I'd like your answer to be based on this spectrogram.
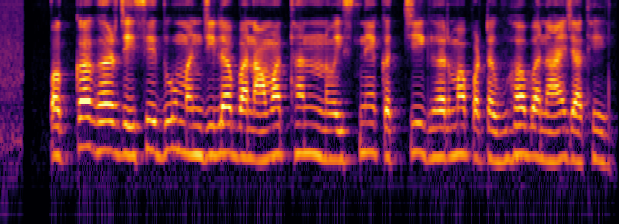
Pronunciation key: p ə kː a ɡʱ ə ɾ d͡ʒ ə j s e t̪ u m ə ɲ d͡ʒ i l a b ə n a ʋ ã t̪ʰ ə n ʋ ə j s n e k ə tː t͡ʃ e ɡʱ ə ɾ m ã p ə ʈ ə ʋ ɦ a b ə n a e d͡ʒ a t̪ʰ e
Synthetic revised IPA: p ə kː a ɡʱ ə ɾ d͡ʒ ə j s e d̪ u m ə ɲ d͡ʒ i l a b ə n a ʋ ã t̪ʰ ə n ʋ ə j s n e k ə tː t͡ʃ i ɡʱ ə ɾ m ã p ə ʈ ə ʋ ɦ a b ə n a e d͡ʒ a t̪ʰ e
